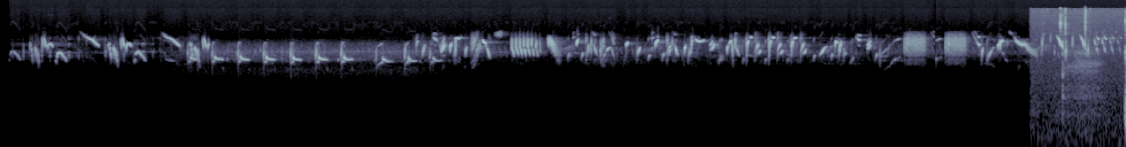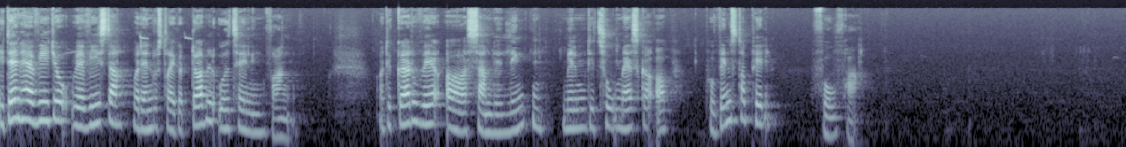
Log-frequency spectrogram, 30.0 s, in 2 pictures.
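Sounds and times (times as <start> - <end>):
faint songbird chirping and trilling: 0.1 - 18.9.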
